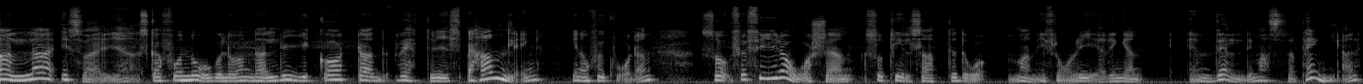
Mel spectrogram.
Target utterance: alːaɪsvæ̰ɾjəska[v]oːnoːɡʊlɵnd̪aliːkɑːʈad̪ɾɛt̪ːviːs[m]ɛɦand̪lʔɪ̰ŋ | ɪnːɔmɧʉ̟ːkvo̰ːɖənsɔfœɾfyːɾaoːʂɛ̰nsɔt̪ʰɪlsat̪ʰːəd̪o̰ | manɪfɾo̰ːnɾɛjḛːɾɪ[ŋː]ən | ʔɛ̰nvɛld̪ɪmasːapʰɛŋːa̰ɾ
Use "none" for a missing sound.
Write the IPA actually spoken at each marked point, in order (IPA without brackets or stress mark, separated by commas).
f, b, ŋ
